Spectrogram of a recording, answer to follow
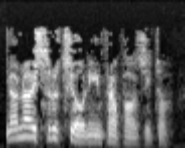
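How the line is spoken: Military tone. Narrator (Italian): aveva replicato Cele sull'attenti, con tono militaresco

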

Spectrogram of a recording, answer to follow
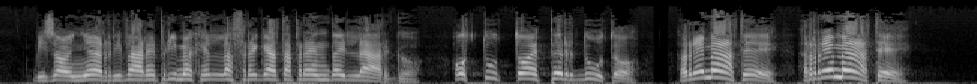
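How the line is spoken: Triumphant shout. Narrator (Italian): uno dei Tugs gettò un grido di trionfo

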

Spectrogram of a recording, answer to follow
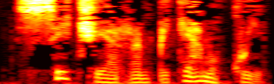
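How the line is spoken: Quiet voice. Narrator (Italian): disse Boca sottovoce

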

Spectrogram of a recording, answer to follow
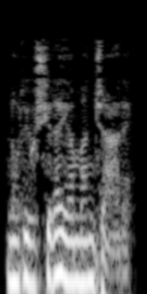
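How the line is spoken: Plain. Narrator (Italian): disse Julien

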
